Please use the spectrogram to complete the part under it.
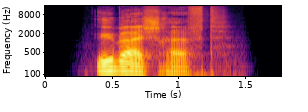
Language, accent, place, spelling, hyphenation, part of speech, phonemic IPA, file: German, Germany, Berlin, Überschrift, Über‧schrift, noun, /ˈyːbɐˌʃʁɪft/, De-Überschrift.ogg
- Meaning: 1. heading 2. headline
